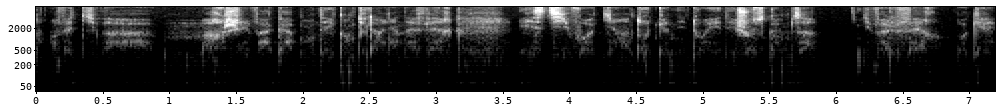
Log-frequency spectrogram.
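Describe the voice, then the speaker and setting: A person doing a softly whispered, hesitant and unhurried ASMR roleplay as a salesperson. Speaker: ASMR roleplayer acting as a wandering space robot salesperson.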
